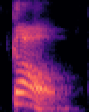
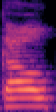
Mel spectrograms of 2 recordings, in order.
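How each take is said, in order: First: The tone falls. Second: The tone does not fall. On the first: It means to inform or to tell. "but with a falling tone" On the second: It means tall. "Much like tall gao"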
